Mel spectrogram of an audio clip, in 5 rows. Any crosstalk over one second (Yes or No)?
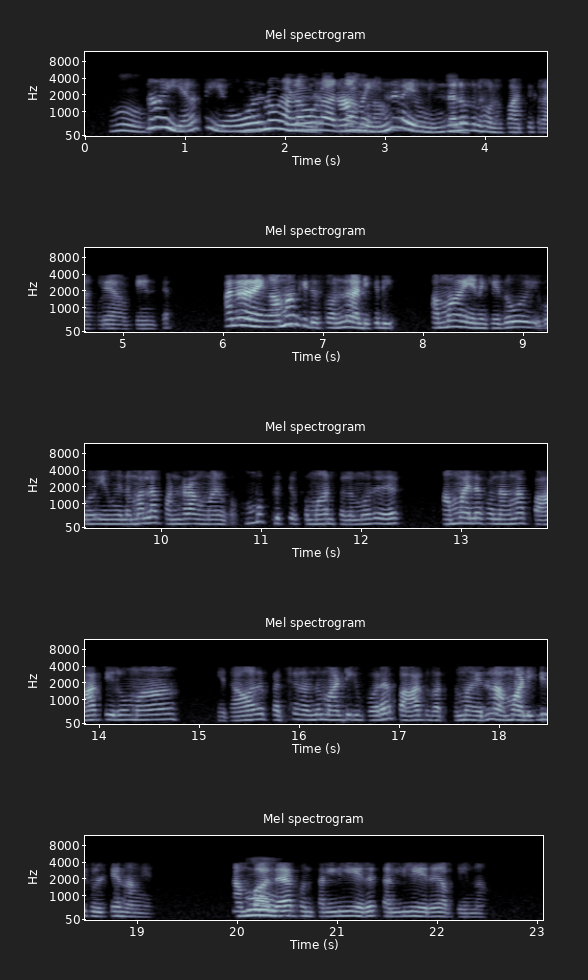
Yes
